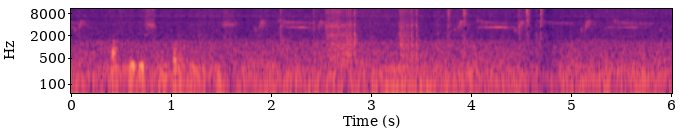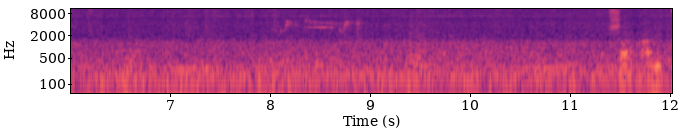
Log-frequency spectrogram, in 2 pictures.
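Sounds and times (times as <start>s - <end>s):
outdoor background hiss: 0.0s - 12.0s
high whistled bird calls: 1.8s - 2.8s, 3.8s - 6.0s, 8.0s - 9.0s
sharp clicks: 2.0s - 4.8s.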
